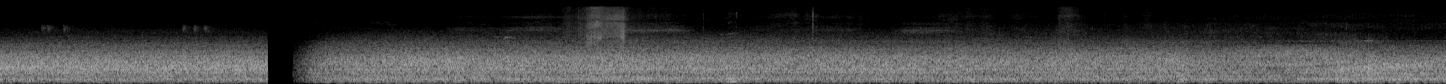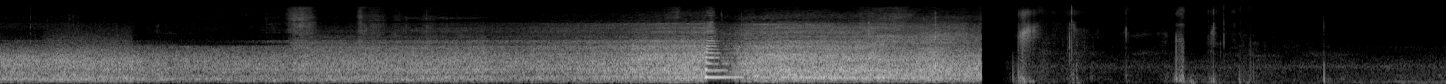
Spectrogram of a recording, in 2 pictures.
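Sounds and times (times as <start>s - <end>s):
diesel train passing: 0.0s - 24.3s
train horn toot: 21.3s - 22.6s.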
